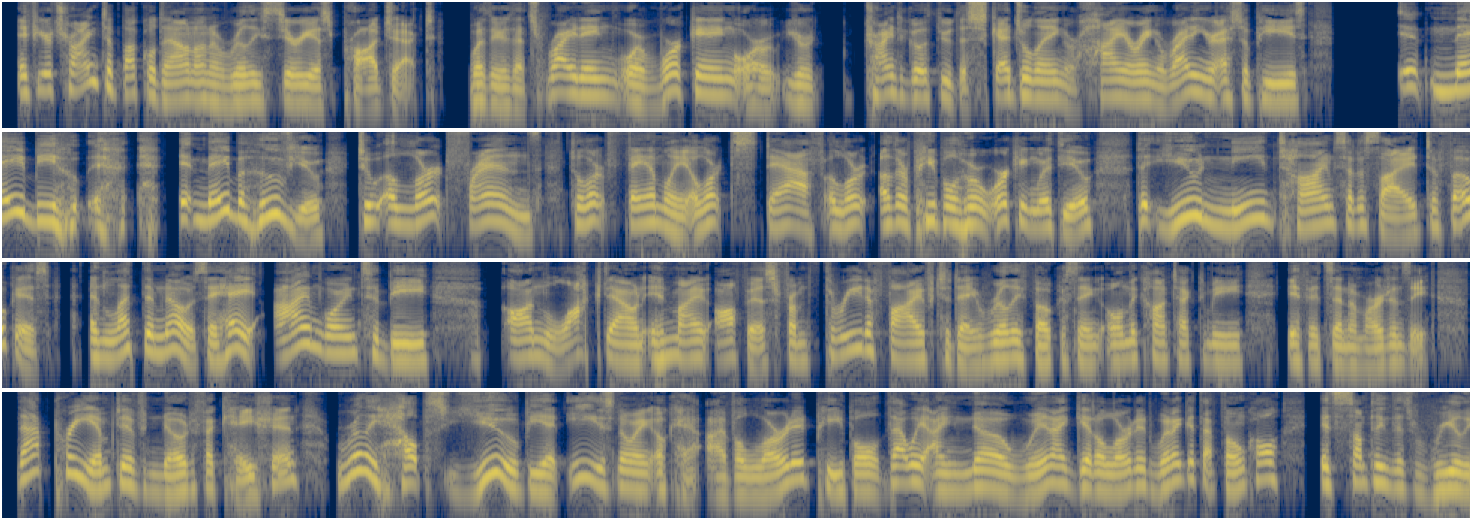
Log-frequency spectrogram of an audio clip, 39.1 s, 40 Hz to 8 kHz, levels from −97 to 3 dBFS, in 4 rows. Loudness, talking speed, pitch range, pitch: -19 LUFS, 185 wpm, 130-180 Hz, 150 Hz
